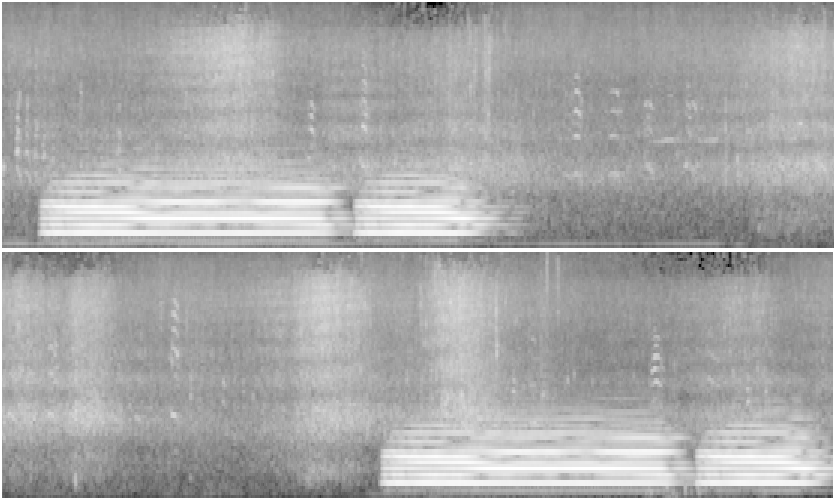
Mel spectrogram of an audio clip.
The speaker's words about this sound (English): The foghorn bleated for its final time that saturnine morning.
